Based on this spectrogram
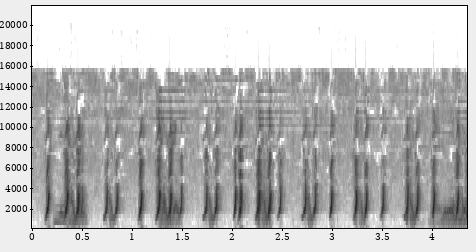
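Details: Common quail at night, a recording used for hunting, described as female: steady rapid series of sharp, clipped triple notes, about three bursts a second, with a short buzzy note at the close.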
